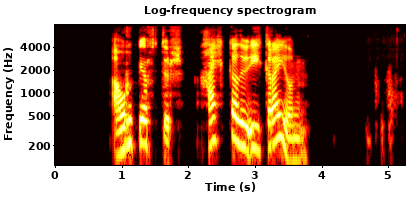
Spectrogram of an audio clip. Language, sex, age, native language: Icelandic, female, 30-39, Icelandic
